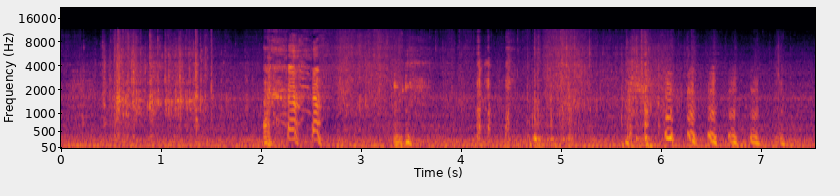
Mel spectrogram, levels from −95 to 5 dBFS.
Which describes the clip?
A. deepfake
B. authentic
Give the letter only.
B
